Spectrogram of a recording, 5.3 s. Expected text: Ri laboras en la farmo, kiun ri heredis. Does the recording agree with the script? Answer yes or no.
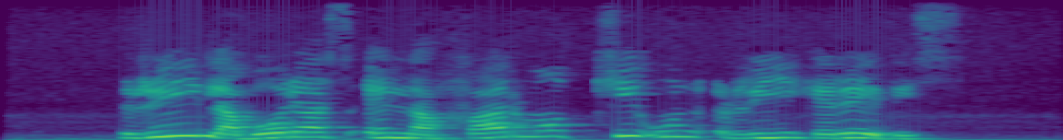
yes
